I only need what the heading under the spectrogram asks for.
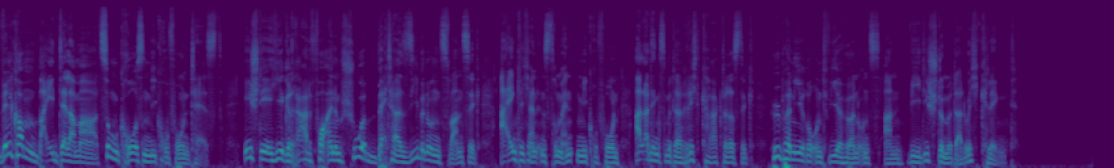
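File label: speech male; shure beta27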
